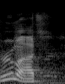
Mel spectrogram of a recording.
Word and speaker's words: Rumot: It's not Roman? – No, it's actually pronounced Rumot. I actually found that out in like seventh grade. I was pronouncing it wrong my whole life.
